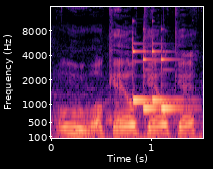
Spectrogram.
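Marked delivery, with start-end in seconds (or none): none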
